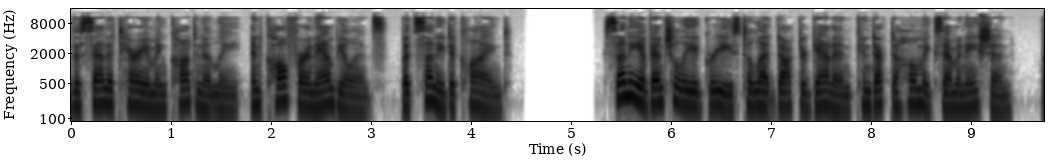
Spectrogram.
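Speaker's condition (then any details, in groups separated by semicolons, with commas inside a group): No condition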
